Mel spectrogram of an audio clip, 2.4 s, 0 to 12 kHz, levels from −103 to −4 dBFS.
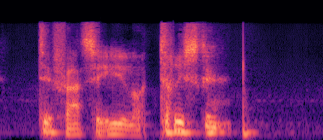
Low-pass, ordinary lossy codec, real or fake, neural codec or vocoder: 7.2 kHz; AAC, 48 kbps; fake; codec, 16 kHz, 1 kbps, X-Codec, HuBERT features, trained on balanced general audio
